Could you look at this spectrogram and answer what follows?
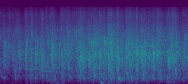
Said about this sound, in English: Everybody, give a round of applause for the Elixir Outlaws.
